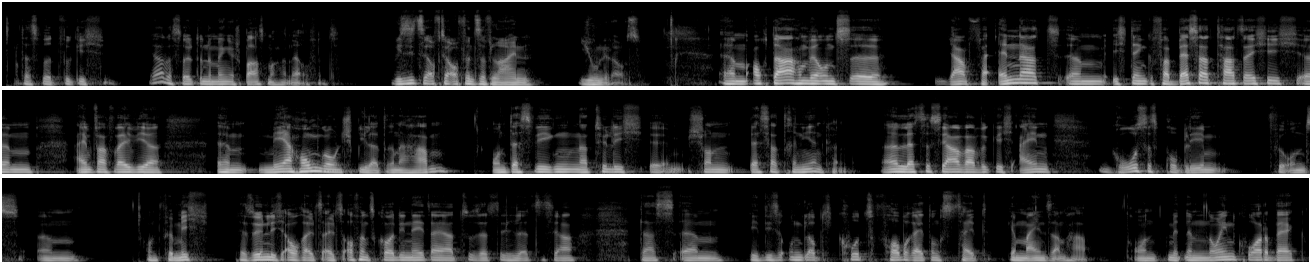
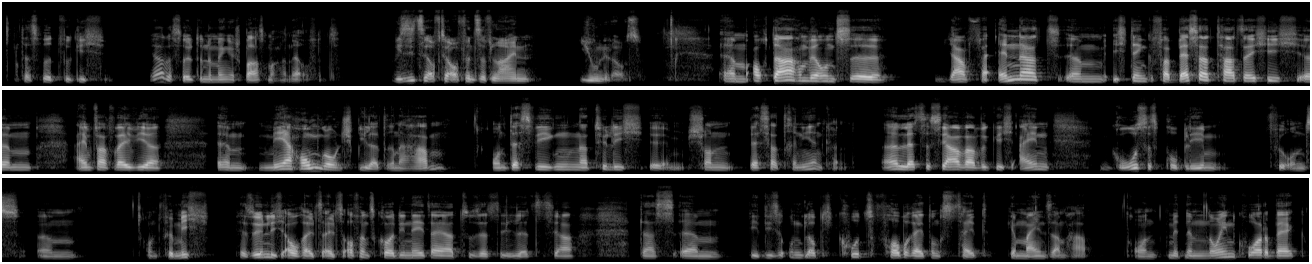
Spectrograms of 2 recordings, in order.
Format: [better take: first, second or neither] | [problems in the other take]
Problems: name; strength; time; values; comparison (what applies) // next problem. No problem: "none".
first | thin; very; fading below 300 Hz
